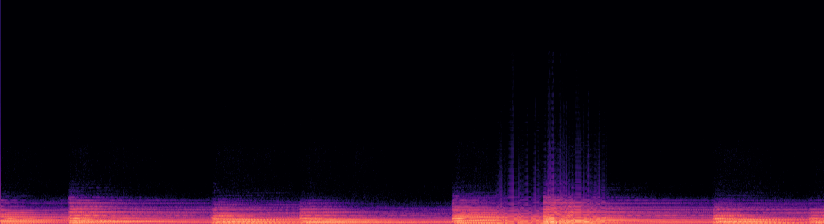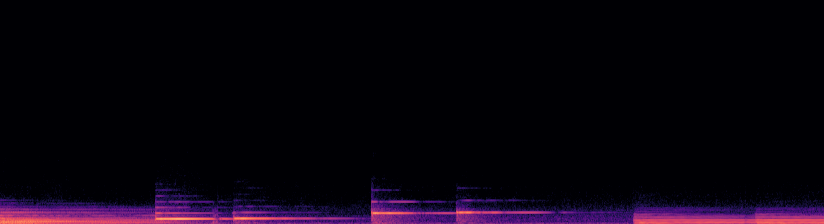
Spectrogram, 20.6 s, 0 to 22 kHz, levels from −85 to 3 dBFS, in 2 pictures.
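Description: From 6.19 to 7.57 s, new audio was likely arriving too seldom, so the player kept repeating its last few milliseconds. This is robotic sound from repeated short buffers. Most of that stretch is copies, and the music turns into a rigid metallic buzz at 134 Hz, which points to a buffer of about 7.5 ms.

At 12.95 s comes a burst of packet loss. About 60 ms of audio never arrived, and the receiver stretched the last sound across the gap while fading it. That gap is heard as a brief held, dimming sound before the music resumes slightly further on, with 60 ms skipped.

At 19.59 s, a short concealed packet loss left about 20 ms missing. The decoder patched the hole by continuing the preceding sound and blending back into the real signal, which is heard as a quick smear or wobble in the music.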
